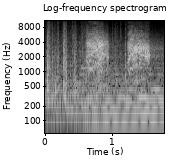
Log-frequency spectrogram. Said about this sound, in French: Tu as reconnu Oui, c'est un perroquet.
